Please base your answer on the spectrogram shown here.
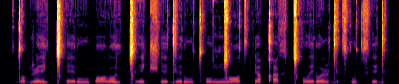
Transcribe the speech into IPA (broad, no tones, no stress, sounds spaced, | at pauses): d ɔ ɡ ɭ e lʲ ǀʰ e ɾ u ʔ ɔ lˠ u lʲ ɡ͡ǀ e t͡ʃʰ e d ɪ ɾ u tʰ o ŋ͡ǀ ɔ t͡sʼ e qʼ ɛ x ǀʰ ʊ e̯ ɾ ʊ ɭ d ɪ t͡sʼ u t͡sʰ e d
